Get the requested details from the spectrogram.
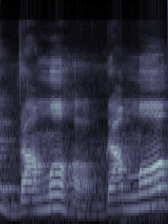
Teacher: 5 নম্বর সূত্র দেখো, মফলা যদি হয়ের সঙ্গে যুক্ত থাকে, মফলা যদি হয়ের সঙ্গে যুক্ত থাকে তখন কি হয়, তখন ম আগে উচ্চারিত হয়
